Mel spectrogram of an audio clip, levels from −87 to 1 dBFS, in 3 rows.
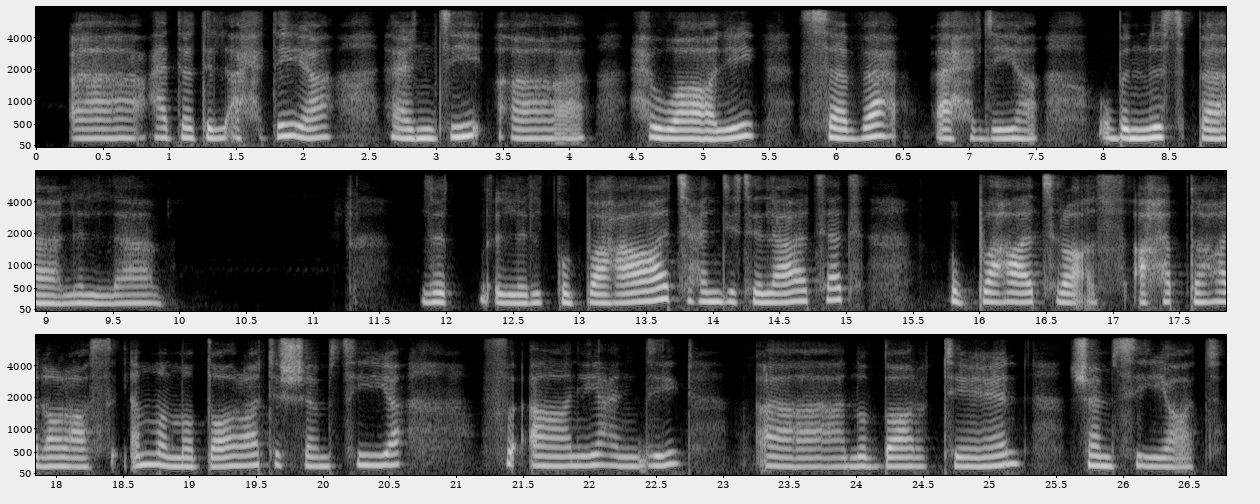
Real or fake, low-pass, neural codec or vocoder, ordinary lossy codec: fake; 7.2 kHz; codec, 16 kHz in and 24 kHz out, 0.8 kbps, FocalCodec, streaming, 65536 codes; none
